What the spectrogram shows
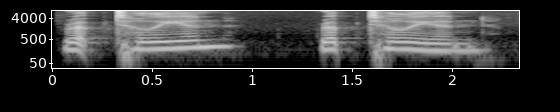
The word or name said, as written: reptilian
